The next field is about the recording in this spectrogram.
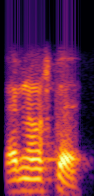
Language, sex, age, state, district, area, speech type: Odia, male, 60+, Odisha, Nayagarh, rural, conversation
